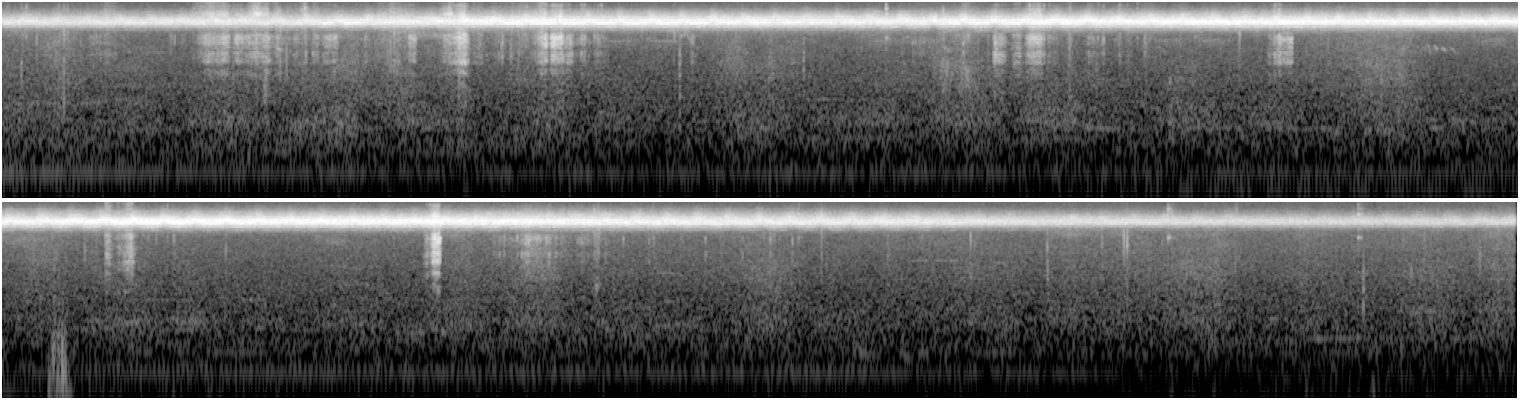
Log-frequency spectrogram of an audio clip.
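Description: A chorus of insects making a steady high-pitched buzz that grows louder through the middle and fades toward the end, with a few faint clicks.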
